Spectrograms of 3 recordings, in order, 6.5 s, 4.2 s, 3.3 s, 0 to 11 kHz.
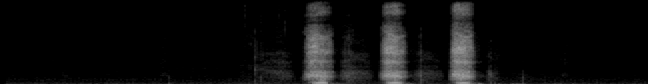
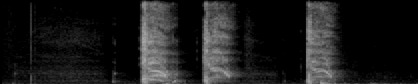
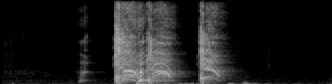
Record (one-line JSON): {"exhalation_length": "6.5 s", "exhalation_amplitude": 6158, "exhalation_signal_mean_std_ratio": 0.27, "three_cough_length": "4.2 s", "three_cough_amplitude": 25490, "three_cough_signal_mean_std_ratio": 0.33, "cough_length": "3.3 s", "cough_amplitude": 18483, "cough_signal_mean_std_ratio": 0.39, "survey_phase": "beta (2021-08-13 to 2022-03-07)", "age": "45-64", "gender": "Female", "wearing_mask": "No", "symptom_cough_any": true, "symptom_runny_or_blocked_nose": true, "symptom_diarrhoea": true, "symptom_fatigue": true, "symptom_headache": true, "symptom_change_to_sense_of_smell_or_taste": true, "symptom_loss_of_taste": true, "smoker_status": "Never smoked", "respiratory_condition_asthma": false, "respiratory_condition_other": false, "recruitment_source": "Test and Trace", "submission_delay": "2 days", "covid_test_result": "Positive", "covid_test_method": "ePCR"}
